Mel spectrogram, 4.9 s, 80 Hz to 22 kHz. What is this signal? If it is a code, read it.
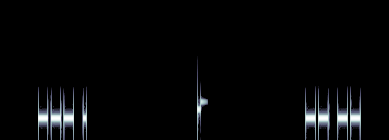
Morse code, heard as a keyed tone, about 30 wpm, 700 Hz. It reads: OE MM
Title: Top Two Letter Combinations in Words 30wpm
